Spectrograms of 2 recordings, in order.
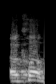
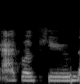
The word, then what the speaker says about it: Acloque: your last name again a cloak like a cloak and dagger cloak a cloak I kept pronouncing it like aclocute I've heard it all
